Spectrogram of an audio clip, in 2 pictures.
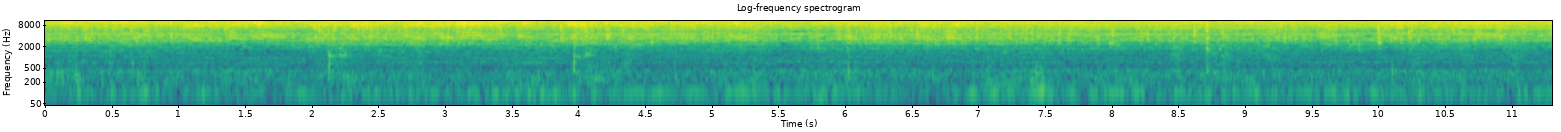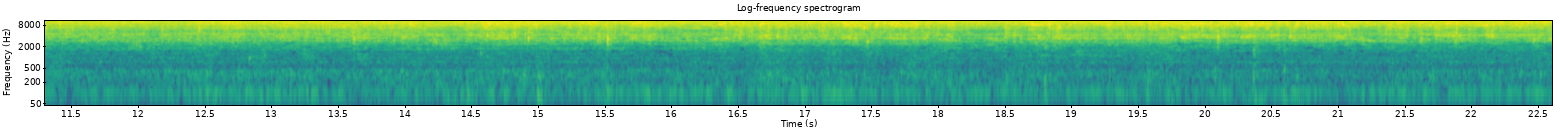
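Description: Bathroom sink tap running steadily into the basin, with water for wetting the face before lathering for a shave.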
